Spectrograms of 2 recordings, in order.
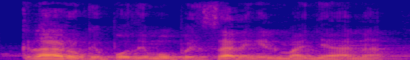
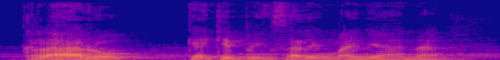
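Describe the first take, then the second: First: It is said at a normal pace. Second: It is said more slowly.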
